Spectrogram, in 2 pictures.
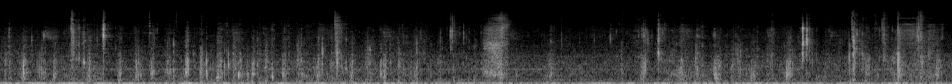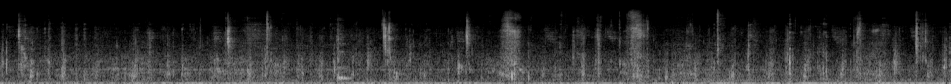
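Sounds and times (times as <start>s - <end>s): person biting and chewing food: 0.0s - 19.0s.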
